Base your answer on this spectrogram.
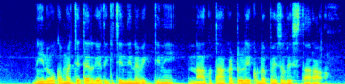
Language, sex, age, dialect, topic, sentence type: Telugu, male, 18-24, Telangana, banking, question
